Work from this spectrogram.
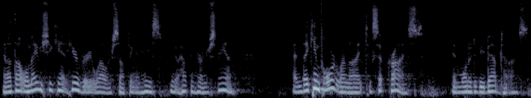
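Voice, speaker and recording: A middle-aged American man, a pastor, telling personal stories in an informal, halting teaching style, often clearing his throat, with a husky, gravelly voice. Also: mid-range voice, warm tone. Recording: long hall reverb.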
